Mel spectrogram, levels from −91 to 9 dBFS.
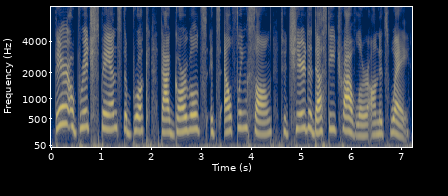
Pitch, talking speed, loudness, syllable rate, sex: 260 Hz, 160 wpm, -18 LUFS, 4.1 syllables/s, female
